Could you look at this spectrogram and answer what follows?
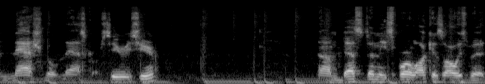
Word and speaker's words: Dystany: Um Destiny Spurlock has always been a trailblazer from playing football with boys at Highland Springs to race motorcycles right out of school. Spurlock whose first name is pronounced destiny.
